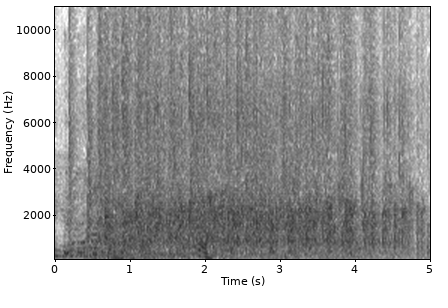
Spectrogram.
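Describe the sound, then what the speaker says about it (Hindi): Loud, sustained clapping from a congregation at a Sunday church service, a dense wash of hands that continues steadily from start to finish. "सारे बजाओ ताली।"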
